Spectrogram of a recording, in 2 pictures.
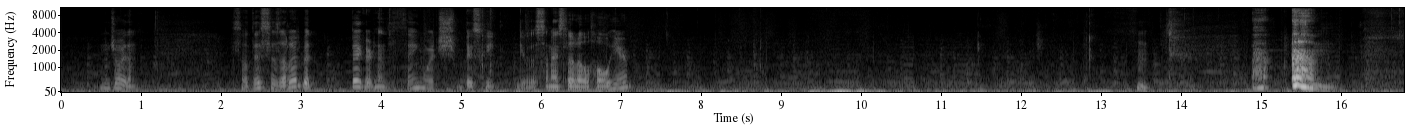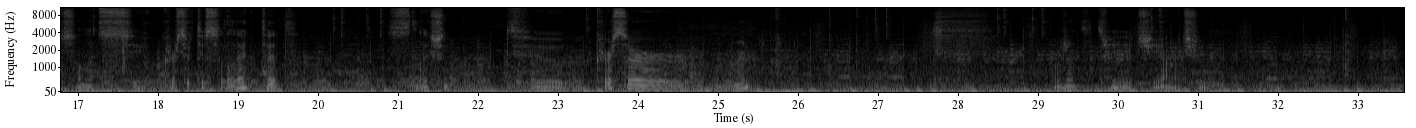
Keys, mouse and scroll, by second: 15.3 shift+f, 17.2-18.3 right drag, 18.3 shift+s, 18.7-23.5 right drag, 25.6 shift+f, 30.5-33.5 drag.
